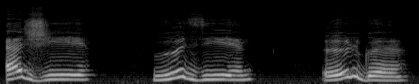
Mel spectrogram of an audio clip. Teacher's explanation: в словах Әже, Өзен, Өлгі есть только мягкие гласные звуки, поэтому и слова звучат мягко.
